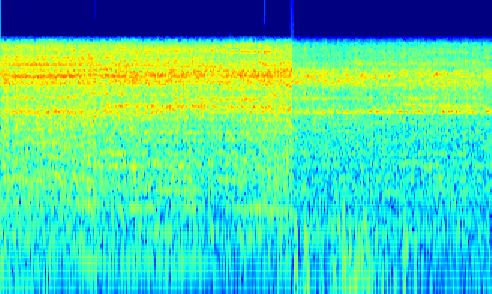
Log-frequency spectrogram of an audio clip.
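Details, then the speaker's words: Chevrolet Impala engine at idle: high steady scraping whir from one of the belt pulleys, constant at idle. "vamos a checar que el carro está haciendo ruido y se escucha que es de aquí de de una de las poleas"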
